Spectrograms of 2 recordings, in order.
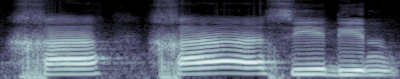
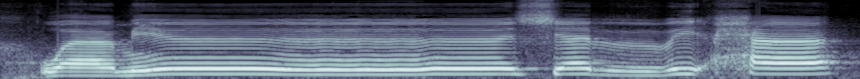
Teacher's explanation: Dia punya sifat hams, karakteristiknya nafasnya berbisik. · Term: H kecil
